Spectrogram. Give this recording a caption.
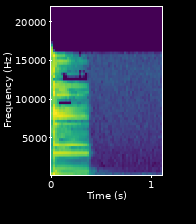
Plucked notes on a Yamaha Acoustic Guitar recorded with my faithful cheapo clip on condenser microphone (soon to be replaced). This will be the first in a new series of acoustic guitar chords. Check back for updates.
guitar, acoustic, finger-pick, pluck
